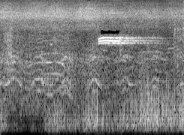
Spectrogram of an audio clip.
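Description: A referee's whistle blows one short, steady blast about a second and a half in, stopping play. Distant players and spectators shout throughout.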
